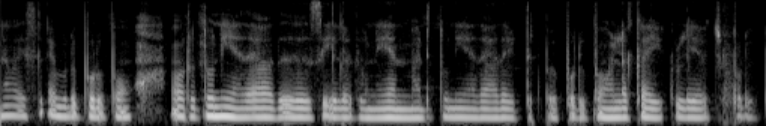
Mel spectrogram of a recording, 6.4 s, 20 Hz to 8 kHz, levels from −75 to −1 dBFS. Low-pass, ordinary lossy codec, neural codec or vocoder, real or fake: none; none; none; real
